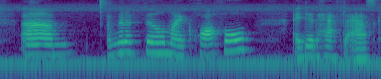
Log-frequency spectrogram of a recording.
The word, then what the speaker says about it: Quaffle: I'm going to fill my quaffle. I did have to ask how that was pronounced, by the way.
